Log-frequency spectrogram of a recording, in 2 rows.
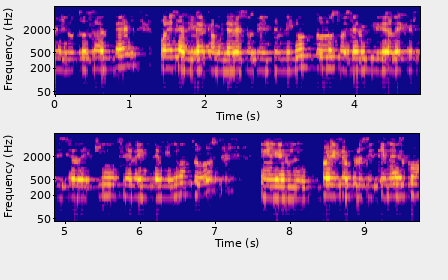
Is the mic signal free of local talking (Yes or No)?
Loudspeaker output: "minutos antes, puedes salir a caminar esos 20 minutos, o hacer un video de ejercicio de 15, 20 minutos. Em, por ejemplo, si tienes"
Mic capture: Yes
